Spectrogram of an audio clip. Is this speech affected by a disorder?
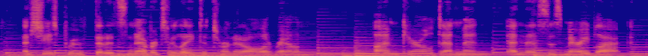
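No.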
